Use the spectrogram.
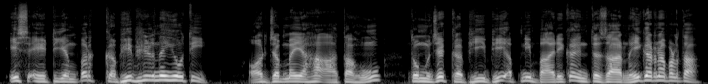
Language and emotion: Urdu, surprised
